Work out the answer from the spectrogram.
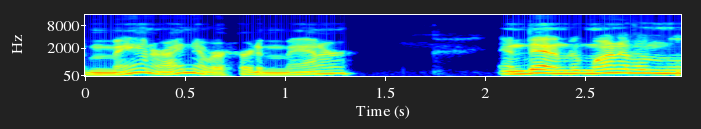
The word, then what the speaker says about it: Manor: So MANOR, which the rest of the civilized world calls manor, in Texas, it is pronounced Manor.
